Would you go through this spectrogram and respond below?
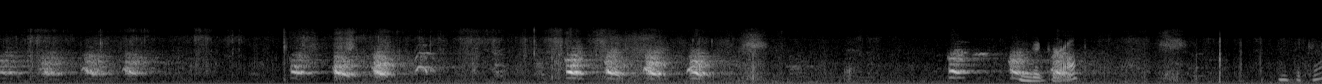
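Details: Adult female Black and Tan Coonhound at an animal shelter, available for adoption, giving a run of loud barks and yips in bursts, then a few whining, rising and falling cries near the end.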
